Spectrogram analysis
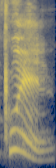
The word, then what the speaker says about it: Quinn: You said it right. It's Quinn, like Harley Quinn.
